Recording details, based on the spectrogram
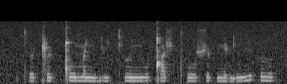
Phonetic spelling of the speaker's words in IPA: tʰ ø ǁ y ʈ ǃ u m æ ɲ ɡ i cʰ ɯ ɲ u ǃ ɑ ʃ tʰ u ʃ ø ʈ ɲ i ɖ ŋ i h ɯ

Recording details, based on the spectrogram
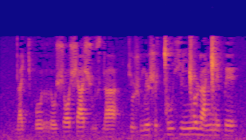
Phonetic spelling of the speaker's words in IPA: ɖ a˩˧ c p o˩˧ r o˩˧ ʃ ɔ˧˥ ʃ a˧˥ ʃ ṵ˩˧ z ɖ a˧ | c u˩˧ ʂ m ɨ˧˥ ʂ ɨ˩ ǀ u˥ ç ɨ˥ ŋ͡ǁ o˥ ɳ a˧˥ ŋ͡ǁ e˥ p e˥

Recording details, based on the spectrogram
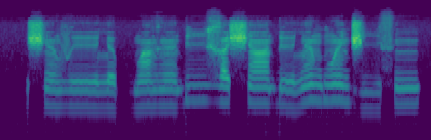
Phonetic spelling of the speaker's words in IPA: ʃ ɛ̃˨ v eː˨ l ɛ˨ p b ã˧ ɣ ɛ̃˧ ɗ iː˦ ɣ a˦ ʃ ã˧ ɗ e˨ l ɛ̃˦ ɡʷ ɛ̃˦ d͡ʒ iː˨ s ĩ˦

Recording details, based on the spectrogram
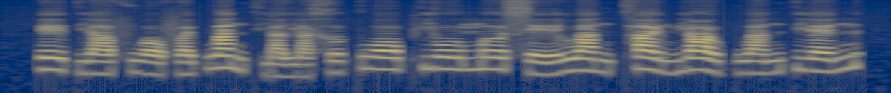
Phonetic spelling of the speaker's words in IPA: e˥˩ ɪ̯ t̪ j ä˧˥ f w ɔ˨˩ f a˦ ɪ̯ p w a˥˩ n t̪ʰ j ä˩ l j ä˩ x ɤ˧˥ k w ɔ˥ pʰ j o˥ ʊ̯ m ɤ˥ s e˧˥ ɪ̯ l w a˥˧ n t̪ʰ a˥˧ ɪ̯ m j ɑ˥˩ ʊ̯ p w a˧˥ n t̪ j ɛ˧˥ n

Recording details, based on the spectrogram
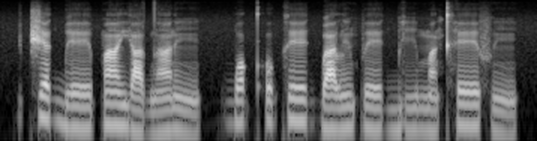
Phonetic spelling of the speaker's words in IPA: t͡ʃ ɛ˦ ɡ͡b eː˨ p ã˦ j a˨ d ã˨˦ ɾ ĩ˨ | ɡ͡b ɔ˦ kʼ o˦ k eː˦ ɡ͡b a˨ l ĩ˨ p eː˨ ɡ͡b iː˨ m ã˨ kʰ eː˦ f ĩ˨

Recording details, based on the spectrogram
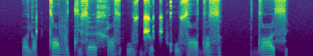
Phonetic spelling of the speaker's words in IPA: ʌ j ɔ t͡ʃ tˤ u v ʌ tʲ u z ɛ x ɑ z ʔ u z d͡ʒ ɔ t͡ʃ kʼ u z ɑ dˤ ʌ z | dˤ i s

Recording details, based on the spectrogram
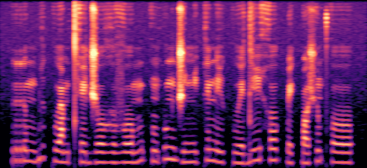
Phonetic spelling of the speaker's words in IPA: r u˨ m b i˦ kʷ aː˨ m tʰ e˨ d͡ʒ oː˨ ɣ ʊ˨ v oː˨ m ʊ˦ kʷ ũ˨ p u˦ ŋ d͡ʒ ʊ˨ ɲ i˨ k ɪ˦ n iː˨ kʷ eː˨ d iː˦ h oː˦ k͡p e˨ k͡p ɔ˨ ʃ ũ˦ pʰ oː˦

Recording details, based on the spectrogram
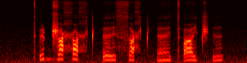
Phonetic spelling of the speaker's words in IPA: tʼ ɪ˦ ɖ͡ʐ ɑ˦ ħ ɔ˨ ħ t͡ʃʼ ɛ˧ e̯ s ʌ˧ ħ t͡ʃʼ ɛ̃˨˦ e̯ tʼ ɑ˦ e̯ t͡ʃʼ ɪ˦

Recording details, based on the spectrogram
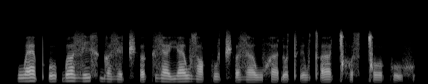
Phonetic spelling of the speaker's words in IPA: w ɛ pʼ u ɓ ə z i x ɡ ə z ɪ t͡ʃʼ ə k z ɛ j ɛ w z ɒ k u t͡ʃʼ ə z ɜ w x ɜ ɗ ʊ tʼ ɪ w tʼ ɜ ǀʰ ʊ s ǀ ʊ k u x

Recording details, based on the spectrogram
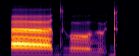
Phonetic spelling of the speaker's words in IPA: æː dʱ ɵː ð ʉ d

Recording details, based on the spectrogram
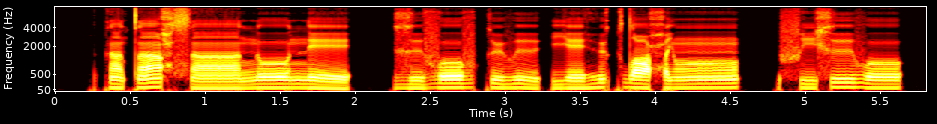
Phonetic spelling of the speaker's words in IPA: k ã t ãː ħ s ãː n oː n e | ɣ ɨ v oː v k ʉ β ɨ | j e ɦ ʉ k dˤ oː ħ j õː | f i x ɨː β o

